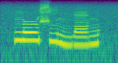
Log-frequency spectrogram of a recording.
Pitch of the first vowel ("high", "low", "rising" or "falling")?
high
